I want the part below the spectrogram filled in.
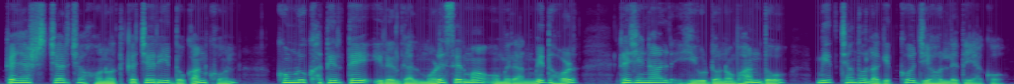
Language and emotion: Santali, neutral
